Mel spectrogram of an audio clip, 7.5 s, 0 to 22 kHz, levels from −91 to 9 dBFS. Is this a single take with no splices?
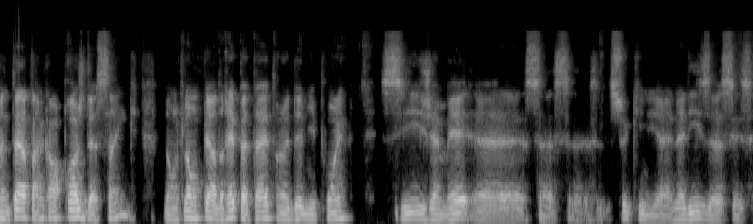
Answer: yes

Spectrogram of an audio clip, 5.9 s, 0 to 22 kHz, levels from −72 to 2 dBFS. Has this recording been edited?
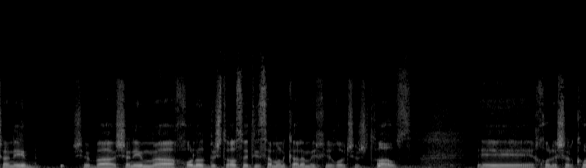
no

